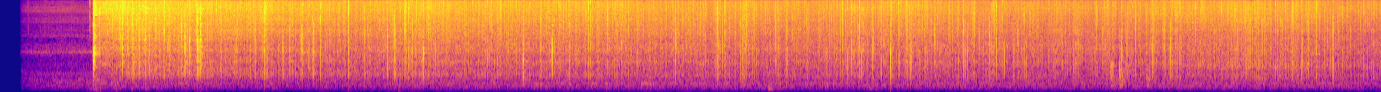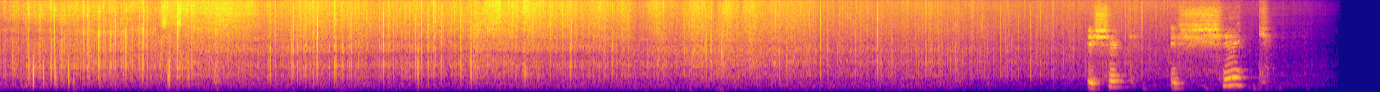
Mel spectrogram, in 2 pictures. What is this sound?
Sizzle Milk burning in a pan
boil, cook, fry, frying, gas, hot, milk, oil, pot, sizzle, steam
